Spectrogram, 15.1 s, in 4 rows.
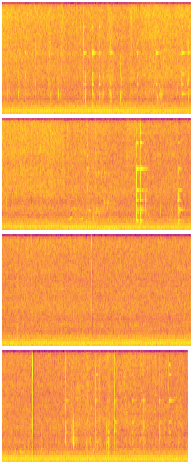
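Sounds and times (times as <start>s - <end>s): pot food sizzling: 0.0s - 15.0s
steady low hum: 5.0s - 15.0s.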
